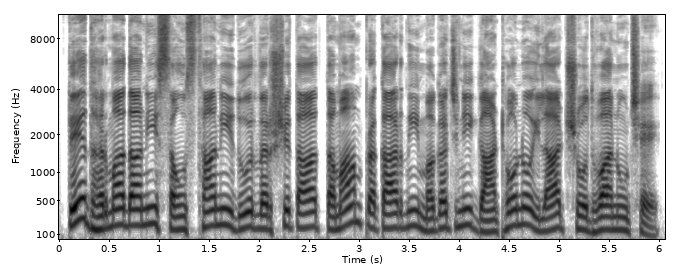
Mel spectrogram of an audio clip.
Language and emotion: Gujarati, neutral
